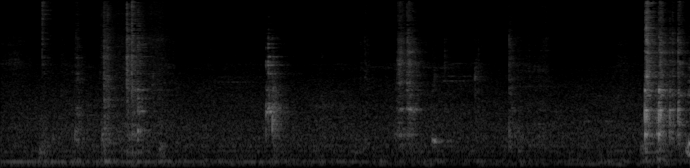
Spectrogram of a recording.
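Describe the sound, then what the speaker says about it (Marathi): Cooking oil poured into a kadhai on a gas stove in a home kitchen, heard as scattered metallic clinks and knocks of pots and utensils with quiet gaps between, ending in a brief louder clatter. "आता तेल टाकून घेऊया।"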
